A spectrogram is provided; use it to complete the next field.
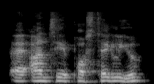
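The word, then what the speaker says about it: Ange Postecoglou: say it on the stream all right yeah auntie apostolio wonderful wonderful um somebody said just call him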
